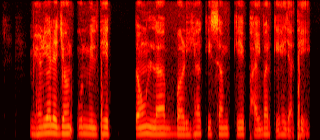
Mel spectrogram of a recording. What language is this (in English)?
Chhattisgarhi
